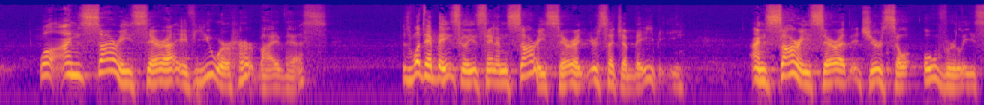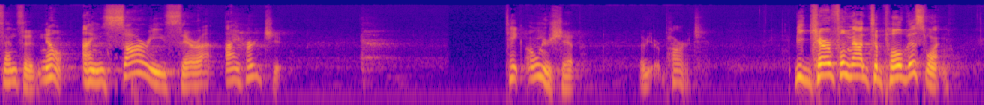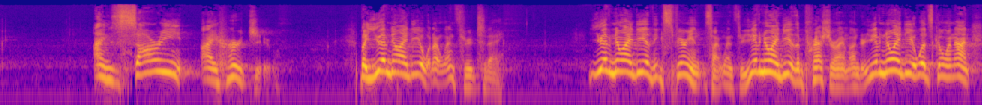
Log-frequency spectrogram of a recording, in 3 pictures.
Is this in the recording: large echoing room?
yes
